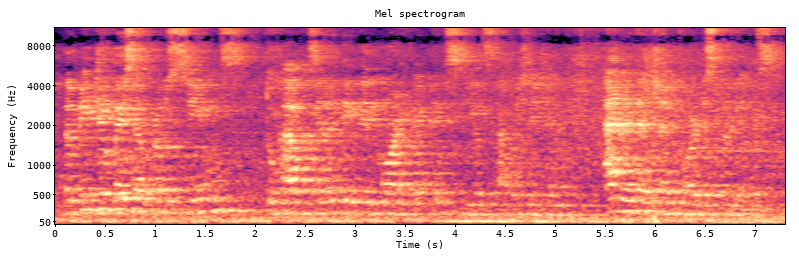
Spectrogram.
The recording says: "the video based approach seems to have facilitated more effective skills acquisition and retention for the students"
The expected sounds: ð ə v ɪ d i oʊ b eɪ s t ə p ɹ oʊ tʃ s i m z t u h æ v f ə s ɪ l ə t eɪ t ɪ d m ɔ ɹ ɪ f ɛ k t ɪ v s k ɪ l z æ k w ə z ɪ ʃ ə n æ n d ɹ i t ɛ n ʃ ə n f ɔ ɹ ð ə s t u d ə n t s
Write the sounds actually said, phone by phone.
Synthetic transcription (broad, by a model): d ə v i d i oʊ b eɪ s ə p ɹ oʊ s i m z t u h æ v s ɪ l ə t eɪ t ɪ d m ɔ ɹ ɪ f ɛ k t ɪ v s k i l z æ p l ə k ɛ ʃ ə n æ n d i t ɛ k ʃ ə n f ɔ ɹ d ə s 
